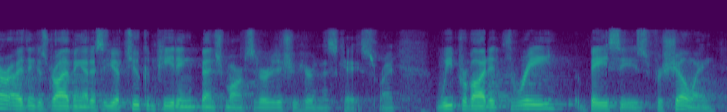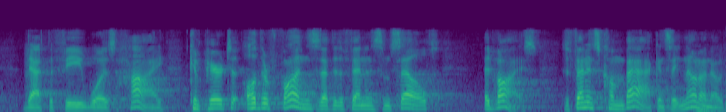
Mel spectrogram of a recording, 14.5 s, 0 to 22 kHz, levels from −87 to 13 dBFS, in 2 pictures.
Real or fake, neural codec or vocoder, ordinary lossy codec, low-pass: real; none; AAC, 32 kbps; 7.2 kHz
